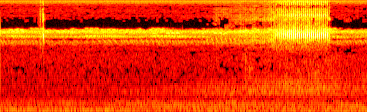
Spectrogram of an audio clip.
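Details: In the lowland plains of western Japan, a Western Japanese katydid gives a loud, harsh buzzing burst over a steady high insect hum.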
